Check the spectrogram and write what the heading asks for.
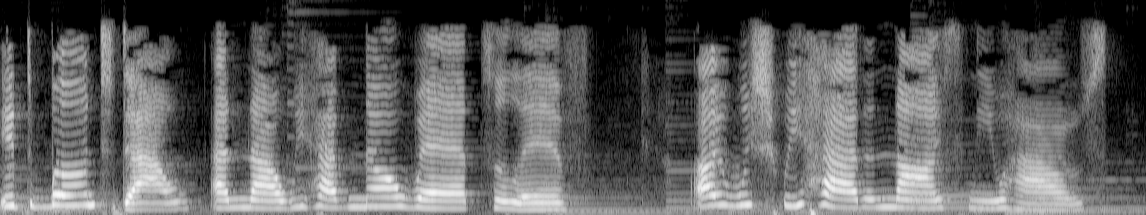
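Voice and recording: A female-sounding, squeaky put-on character voice speaks with a high pitch at a very slow pace. Clear music plays in the background.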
